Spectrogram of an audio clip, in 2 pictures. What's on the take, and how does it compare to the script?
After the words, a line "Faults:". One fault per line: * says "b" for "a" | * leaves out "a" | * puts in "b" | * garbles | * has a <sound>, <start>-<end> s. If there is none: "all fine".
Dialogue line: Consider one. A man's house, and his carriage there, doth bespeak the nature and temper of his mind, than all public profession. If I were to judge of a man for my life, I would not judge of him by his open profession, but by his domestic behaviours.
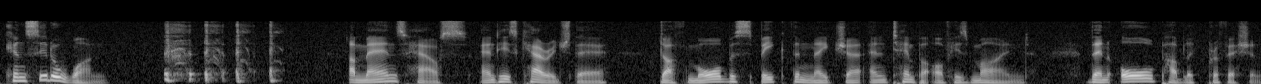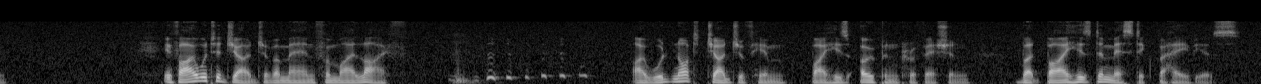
Consider one. A man's house, and his carriage there, doth more bespeak the nature and temper of his mind, than all public profession. If I were to judge of a man for my life, I would not judge of him by his open profession, but by his domestic behaviours.
Faults:
* has a cough, 1.6-2.9 s
* puts in "more"
* has a laugh, 17.1-18.6 s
